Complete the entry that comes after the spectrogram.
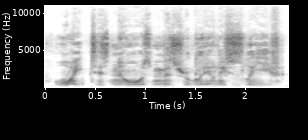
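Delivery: ordinary delivery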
